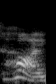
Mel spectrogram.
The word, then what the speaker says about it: high: Bravo, it's hi. So as you see, G and H here are silent, right?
